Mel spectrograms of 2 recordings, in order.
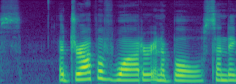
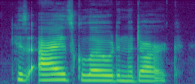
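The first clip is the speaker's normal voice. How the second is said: ordinary delivery, nothing marked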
